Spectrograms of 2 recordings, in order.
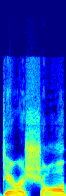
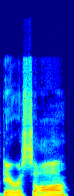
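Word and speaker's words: Darrisaw: Is it Dar Shaw that they're saying instead of Darasaw? Because there's really no H there.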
